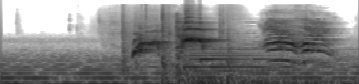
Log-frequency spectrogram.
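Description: A low, steady music drone, and about one and a half seconds in a woman's high-pitched screams break in: two loud cries whose pitch rises and falls.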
